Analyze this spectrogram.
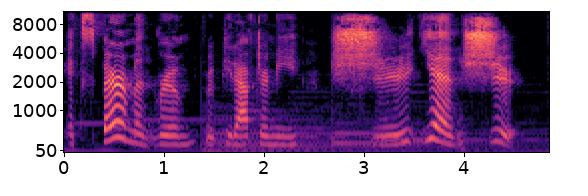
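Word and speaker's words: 实验室: 实验室实验室实验室 This word is kind of tricky because we have the same pronunciation in different tones in the same word.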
